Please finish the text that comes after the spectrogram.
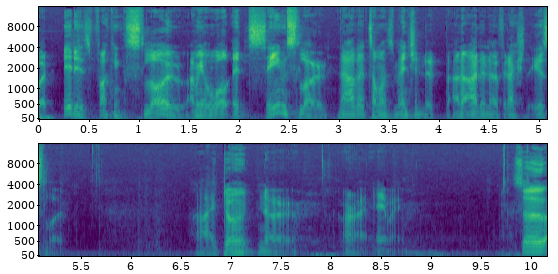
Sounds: speech

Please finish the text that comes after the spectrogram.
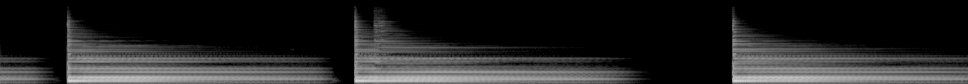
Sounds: guitar
electronic tuner
acoustic guitar
music
musical instrument
plucked string instrument

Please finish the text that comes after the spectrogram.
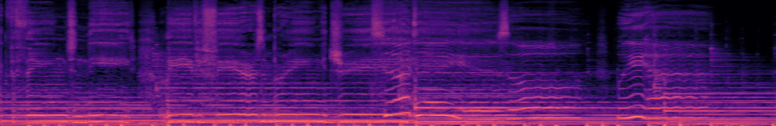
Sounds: tender music
music

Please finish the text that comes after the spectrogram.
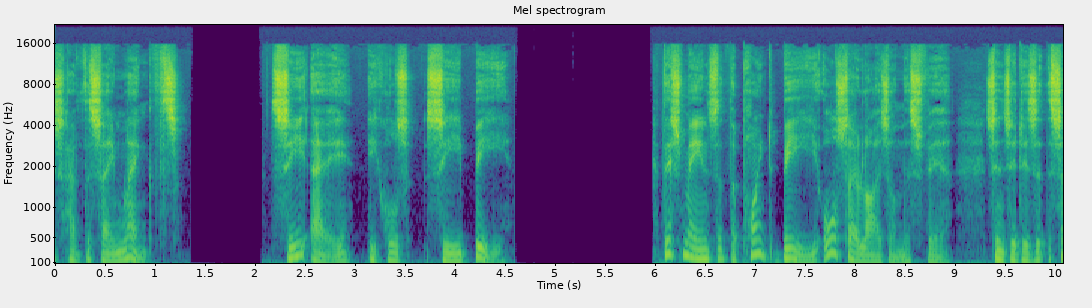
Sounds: speech

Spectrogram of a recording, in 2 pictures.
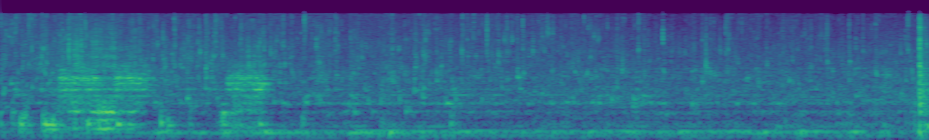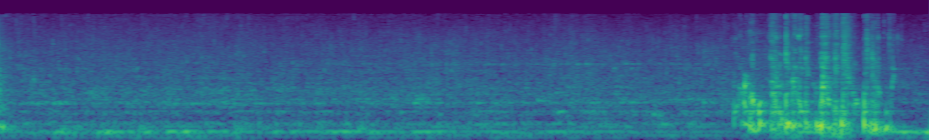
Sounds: toilet flushing

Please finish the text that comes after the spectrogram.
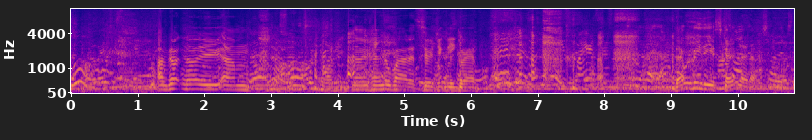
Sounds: speech

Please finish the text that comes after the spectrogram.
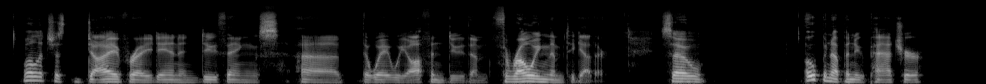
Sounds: speech

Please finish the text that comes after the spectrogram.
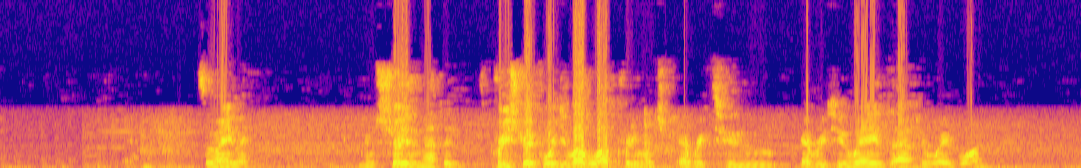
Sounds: speech
music

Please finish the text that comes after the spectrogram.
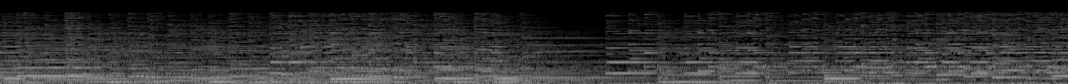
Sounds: playing harpsichord

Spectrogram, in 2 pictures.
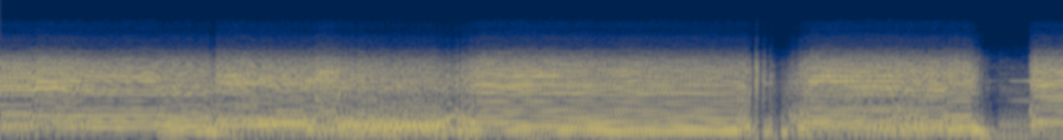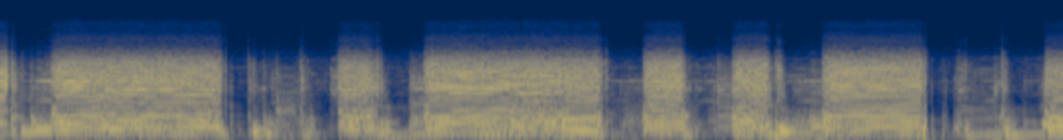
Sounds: music

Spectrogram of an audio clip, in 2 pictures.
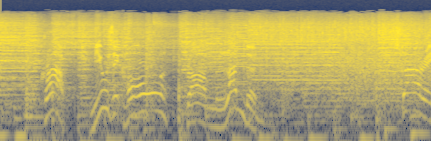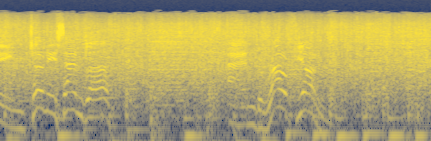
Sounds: music
speech

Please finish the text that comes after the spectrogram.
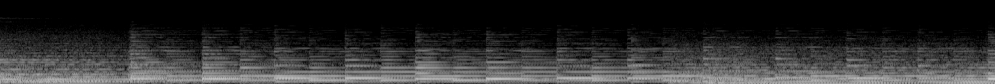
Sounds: music

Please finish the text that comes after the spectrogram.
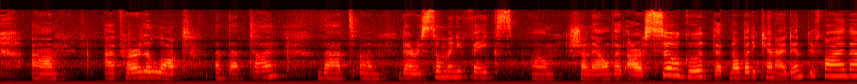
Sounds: speech

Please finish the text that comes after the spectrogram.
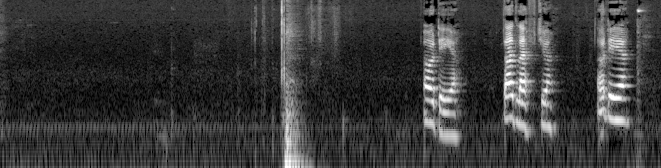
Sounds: whimper (dog)
speech

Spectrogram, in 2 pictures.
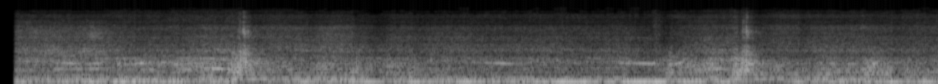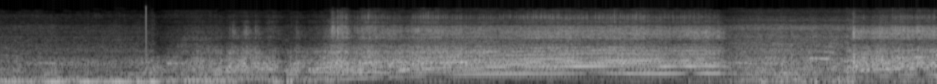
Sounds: car
vehicle
race car

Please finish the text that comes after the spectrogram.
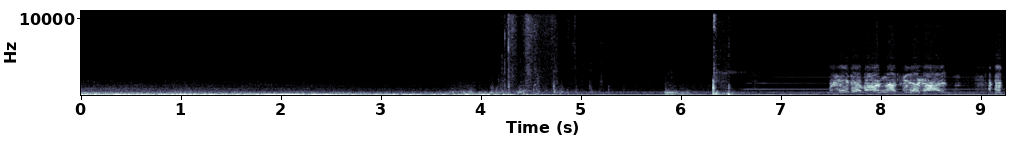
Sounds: car
vehicle

